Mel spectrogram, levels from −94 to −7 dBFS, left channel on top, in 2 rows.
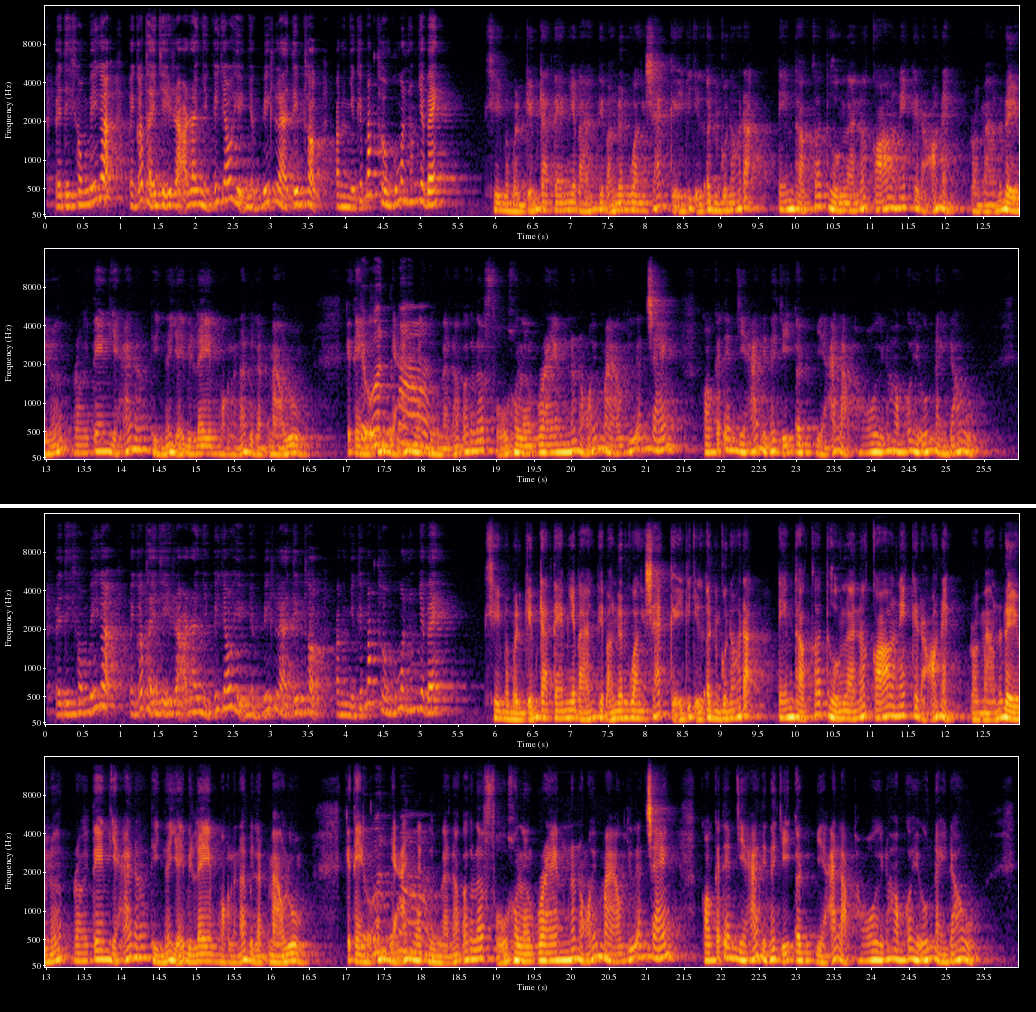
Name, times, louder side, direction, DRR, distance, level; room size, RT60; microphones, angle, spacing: voice 1, 0.0-3.6 3.9-5.3 17.2-18.2, left 4 dB, 55° left, 8 dB, 0.8 m, -28 dB
voice 2, 5.9-9.5 9.8-16.4 17.0-21.4 21.8-25.4, right 2 dB, 50° right, 12 dB, 0.5 m, -23 dB
11.5 x 6.9 x 4.9 m, 0.92 s
head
